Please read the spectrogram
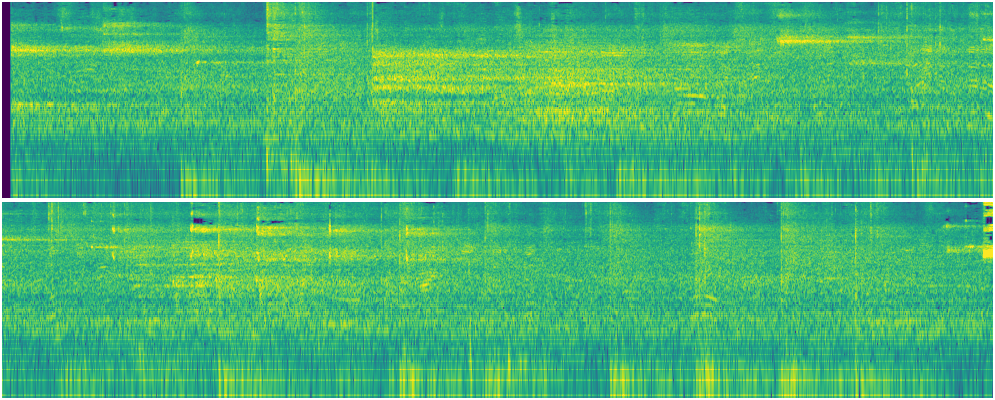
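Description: Repeated thuds of a basketball bouncing on a hardwood gym floor, with people talking in the background, echoing in a large gym.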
